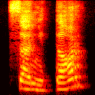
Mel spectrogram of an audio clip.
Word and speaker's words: санітар: Наприклад, санітар, санітара. В називному відмінку санітар наголос падає на суфікс ар.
